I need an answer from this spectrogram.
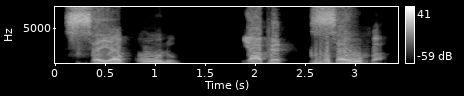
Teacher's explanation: فرق کرنے والی جو چیز ہے وہ ہم نے پہلے بتا دی ہے، یعنی س اور س۔ تو سین میں سیٹی آتی ہے، سا میں سیٹی نہیں آتی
